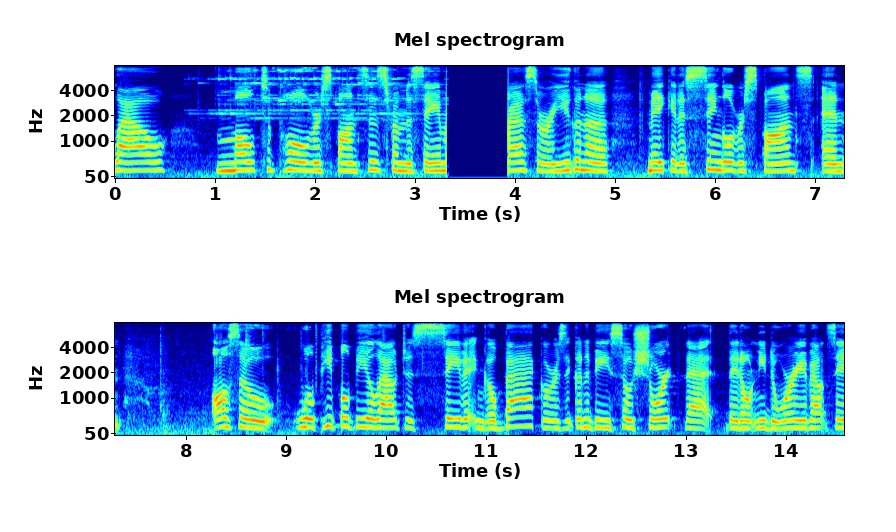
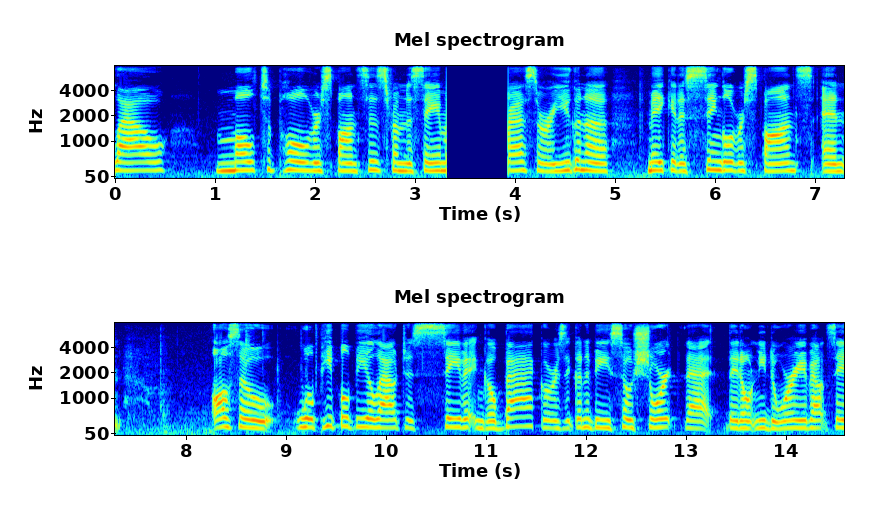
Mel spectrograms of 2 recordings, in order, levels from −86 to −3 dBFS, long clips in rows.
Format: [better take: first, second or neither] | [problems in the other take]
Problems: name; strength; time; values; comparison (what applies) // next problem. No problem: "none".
second | background sound (Chime); 19 dB below the speech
